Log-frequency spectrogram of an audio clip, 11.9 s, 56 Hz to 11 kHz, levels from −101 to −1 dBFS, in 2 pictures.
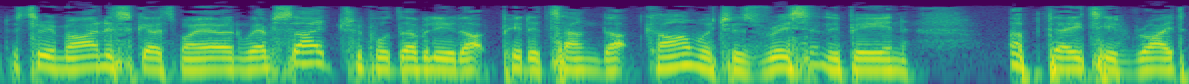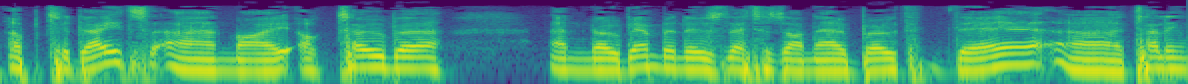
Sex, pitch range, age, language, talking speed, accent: male, 135-155 Hz, 40-59, English, 165 wpm, British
